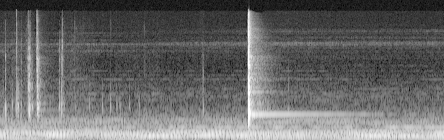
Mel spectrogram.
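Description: Faint dark ambient background music, a steady low drone, with a quick run of small clicks at the start and one sharp click about halfway through, followed by a brief ringing tone.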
